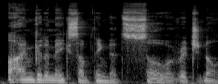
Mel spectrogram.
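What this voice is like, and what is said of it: Very deep character voice. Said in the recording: “this student had a very deep voice there”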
